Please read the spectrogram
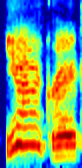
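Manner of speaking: squeaky high, mock flat thanks; hammed-up brush-off; curt client.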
